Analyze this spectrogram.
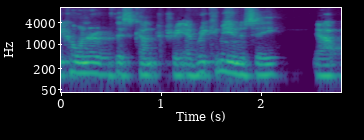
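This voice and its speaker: A man at medium pitch, very fast pace, monotone and flat intonation, music in the background. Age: 60s. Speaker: arts funding executive. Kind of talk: panel discussion.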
